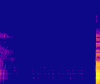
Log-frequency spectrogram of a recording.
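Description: Near silence, then just before the end a low note is struck on an acoustic guitar and rings on loudly.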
